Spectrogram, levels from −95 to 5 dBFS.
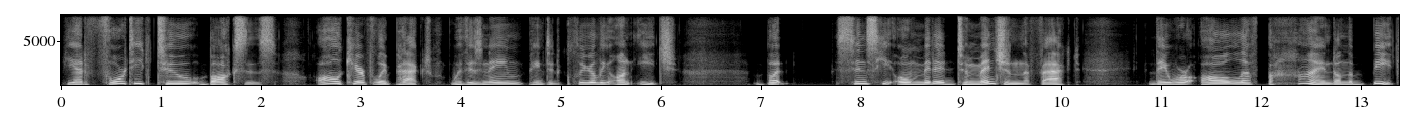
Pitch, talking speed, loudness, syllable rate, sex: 180 Hz, 140 wpm, -19 LUFS, 4.2 syllables/s, male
